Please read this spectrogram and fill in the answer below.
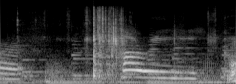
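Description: Background music with a long, falling 'ooh' from a voice, and a sharp plastic click about a second in as a Kinder egg capsule snaps open.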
